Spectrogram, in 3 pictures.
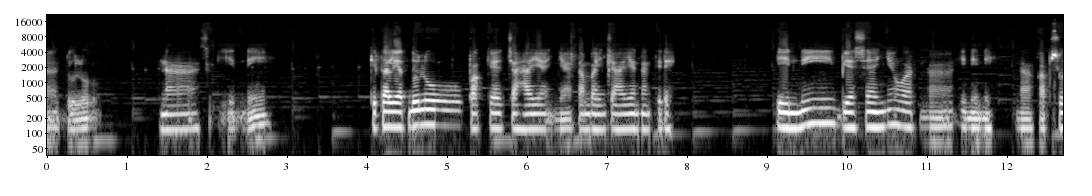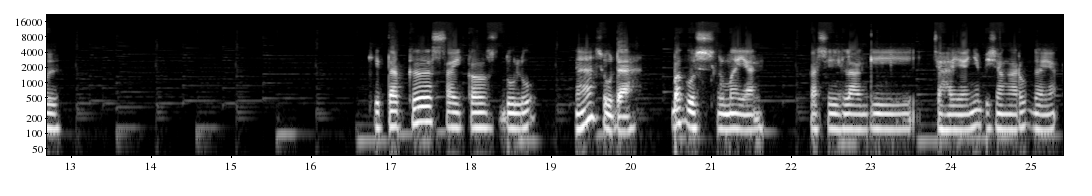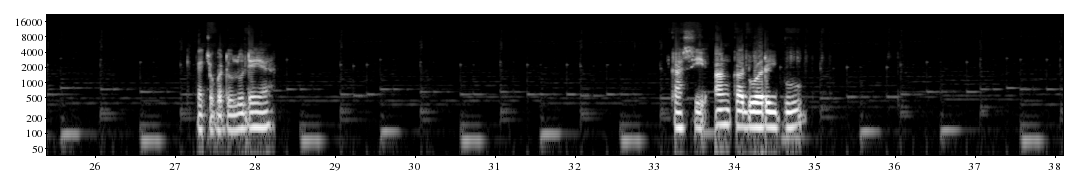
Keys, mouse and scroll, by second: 0.5-2.0 drag, 2.6-4.7 drag, 5.6-6.1 alt+middle drag, 7.4 click, 8.7-9.1 shift+middle drag, 11.4 click, 12.0 click, 15.6 click, 15.9 KP_0, 18.4 click, 18.9 click, 23.7 click, 25.5 shift+a, 28.9 alt+middle click, 29.2 click, 29.4 alt+middle click, 29.6 alt+middle click, 30.1 alt+middle click, 30.4 click, 30.8 click, 31.1 middle click, 31.8 KP_0, 32.3 click, 34.2 click, 35.3-38.1 drag, 36.9 0.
